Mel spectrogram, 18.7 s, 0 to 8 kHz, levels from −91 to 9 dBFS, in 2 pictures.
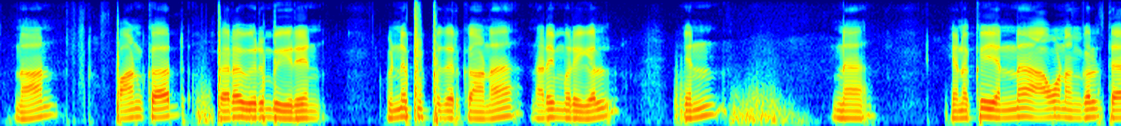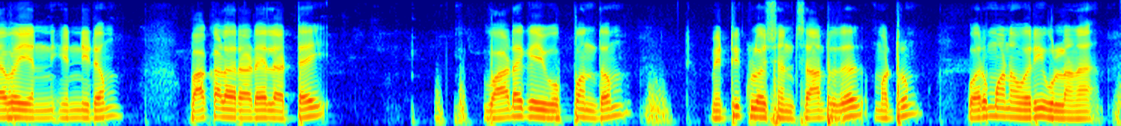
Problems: constant background noise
